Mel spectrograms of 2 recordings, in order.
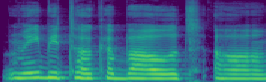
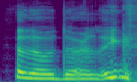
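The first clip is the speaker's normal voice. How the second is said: raspy voice; 5 dB louder than usual. Retold or imitated. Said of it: "someone saying with the raspy voice".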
